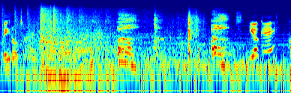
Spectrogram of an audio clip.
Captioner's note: gasping, coughing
